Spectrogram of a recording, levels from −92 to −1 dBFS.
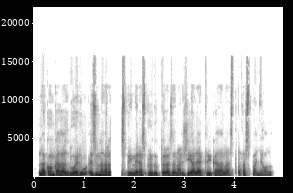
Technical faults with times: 1.53-1.76 playback stall
1.76-3.88 time-compressed catch-up
4.04-4.10 short concealed packet loss
4.08-4.14 lost packet rebuilt from error correction

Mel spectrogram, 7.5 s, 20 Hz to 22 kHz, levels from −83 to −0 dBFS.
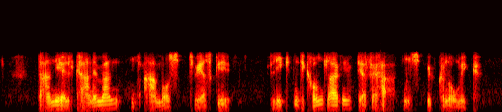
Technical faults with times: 0.00-7.53 G.729 codec
1.99-2.09 VoIP packet loss concealed by the speech codec
5.79-5.95 VoIP packet loss concealed by the speech codec

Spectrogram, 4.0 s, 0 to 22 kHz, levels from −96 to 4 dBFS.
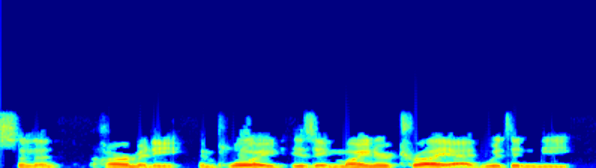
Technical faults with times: none

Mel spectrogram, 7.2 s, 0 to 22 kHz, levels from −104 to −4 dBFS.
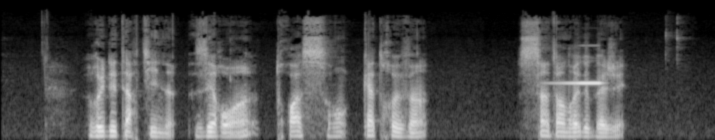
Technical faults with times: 5.40-6.11 loudspeaker feedback squeal

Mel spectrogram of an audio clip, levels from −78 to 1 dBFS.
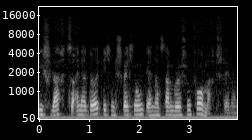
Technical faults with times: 0.82-2.82 adaptive stream at a lower bitrate

